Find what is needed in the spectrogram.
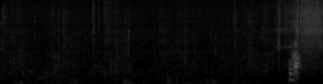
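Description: Footsteps on dry leaf litter and twigs: scattered light crackles and steps. A man's voice begins near the end.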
